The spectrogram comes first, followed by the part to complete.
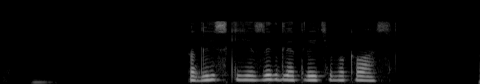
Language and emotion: Russian, neutral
